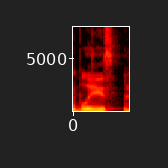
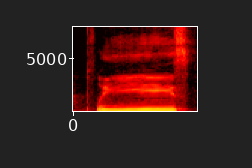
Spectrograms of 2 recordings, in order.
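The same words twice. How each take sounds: First: Said in the usual way. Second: "Please." drawn out, higher and begging; pleading. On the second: Real, not acted. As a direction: beg for it, half joking. Begging for a real game.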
